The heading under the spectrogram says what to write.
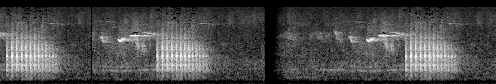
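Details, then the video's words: A woodpecker drums in rapid rolls of hard taps, each burst under a second and recurring every few seconds, with faint chirps from other birds between. "woodpecker sound effect"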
